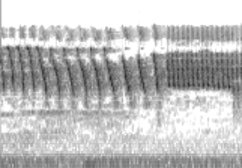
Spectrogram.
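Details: Juvenile canary song for training birds. Evenly spaced descending whistles, about five a second, give way to a rapid, flat, high trill.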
